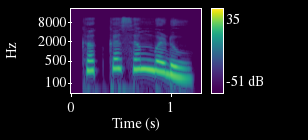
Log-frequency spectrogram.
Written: ಕಕ್ಕಸಂಬಡು

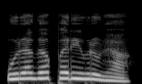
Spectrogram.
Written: ಉರಗಪರಿವೃಢ

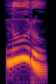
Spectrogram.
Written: ನೂರು

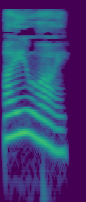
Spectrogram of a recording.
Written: ಐವಾಯ್

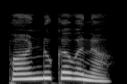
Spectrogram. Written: ಪಾಂಡುಕವನ

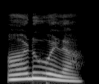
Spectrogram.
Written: ಅಡುವಳ್ಳ

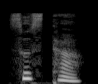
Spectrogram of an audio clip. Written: ಸುಸ್ಥ

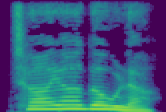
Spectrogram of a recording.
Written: ಛಾಯಾಗೌಳ

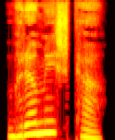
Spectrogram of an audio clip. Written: ಭ್ರಮಿಷ್ಠೆ

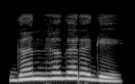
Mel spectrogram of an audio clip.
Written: ಗಂಧಕಾರಿಕೆ

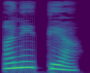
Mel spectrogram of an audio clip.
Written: ಅನಾಧೇಯ

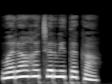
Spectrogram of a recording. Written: ವರಾಹಚರ್ವಿತಕ

